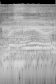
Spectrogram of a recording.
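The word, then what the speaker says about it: Mexia: than the factories Maha is a a town just east of Waco and it has a very interesting spell it's me x i a I was always intrigued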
